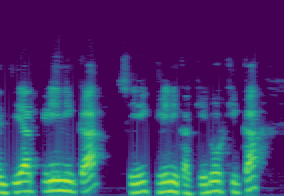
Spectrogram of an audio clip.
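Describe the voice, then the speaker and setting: Somewhat breathy and fairly high-pitched, the man's dark, mellow tone comes through with a dry, close sound and no echo. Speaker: surgeon teaching residents. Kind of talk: lecture. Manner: fast.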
